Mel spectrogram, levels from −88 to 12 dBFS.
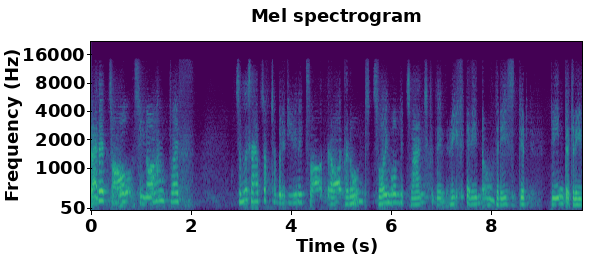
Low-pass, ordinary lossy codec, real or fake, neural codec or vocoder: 14.4 kHz; none; fake; codec, 44.1 kHz, 0.9 kbps, DAC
